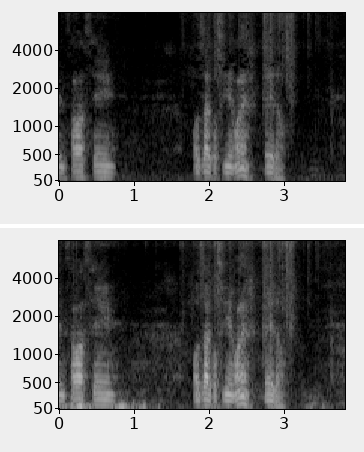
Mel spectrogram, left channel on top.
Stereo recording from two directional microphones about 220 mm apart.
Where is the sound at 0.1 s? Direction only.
15° right (ahead or behind).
